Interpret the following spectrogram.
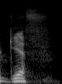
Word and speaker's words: GIF: it is Ubisoft uh is it Jeff or GIF for you it's I'm a gift guy well that's correct yeah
